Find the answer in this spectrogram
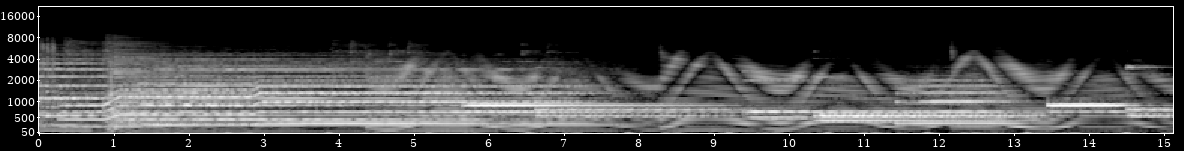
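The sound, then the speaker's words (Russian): An electronic spaceship landing effect sounds as a craft descends onto the second planet of a star system: sustained synthesized tones with echoing shimmer and repeated warbling up-and-down sweeps, loud and steady throughout, with no speech. “Вторая планета системы Медуза. Идем на посадку.”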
